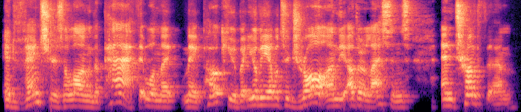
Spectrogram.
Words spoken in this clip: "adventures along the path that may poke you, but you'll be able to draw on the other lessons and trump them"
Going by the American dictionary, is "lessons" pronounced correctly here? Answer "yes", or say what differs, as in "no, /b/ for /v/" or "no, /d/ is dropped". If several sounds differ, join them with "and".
yes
